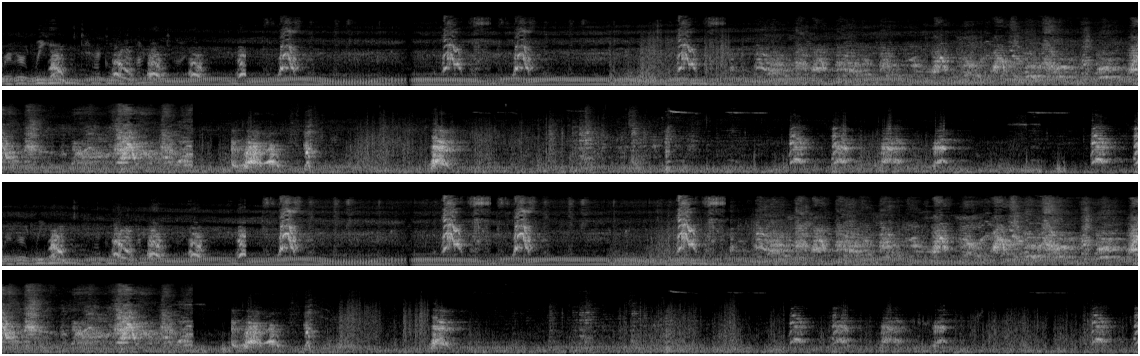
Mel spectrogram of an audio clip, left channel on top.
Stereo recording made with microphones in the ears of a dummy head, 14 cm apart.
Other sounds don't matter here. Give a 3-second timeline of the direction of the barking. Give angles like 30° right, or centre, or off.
60° right, 60° right, 60° right, 40° right, 10° left, 50° left, 60° left, 60° left.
